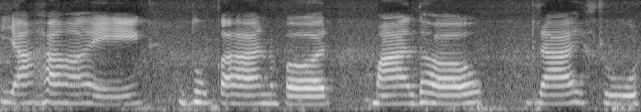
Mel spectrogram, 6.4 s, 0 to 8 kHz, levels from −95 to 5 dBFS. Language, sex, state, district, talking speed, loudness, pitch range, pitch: Hindi, female, Maharashtra, Gondia, 75 wpm, -15 LUFS, 230-255 Hz, 240 Hz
